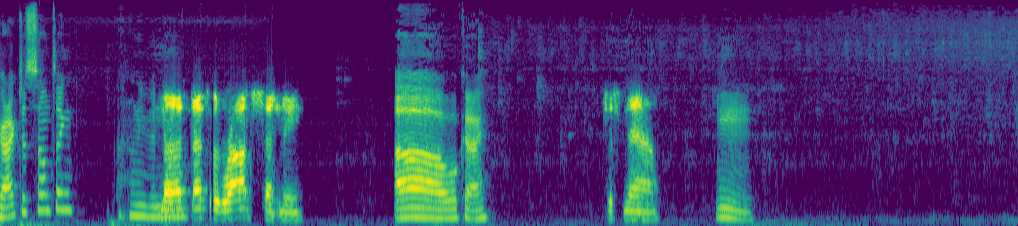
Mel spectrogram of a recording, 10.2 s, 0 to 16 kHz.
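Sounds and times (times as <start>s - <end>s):
speech: 0.0s - 3.1s, 4.0s - 5.0s, 6.0s - 7.6s
water rushing back through household pipes after being shut off: 4.9s - 10.1s.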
